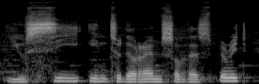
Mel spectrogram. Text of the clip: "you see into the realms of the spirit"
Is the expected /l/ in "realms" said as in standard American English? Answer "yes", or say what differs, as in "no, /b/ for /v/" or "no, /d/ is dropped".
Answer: no, /l/ is dropped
